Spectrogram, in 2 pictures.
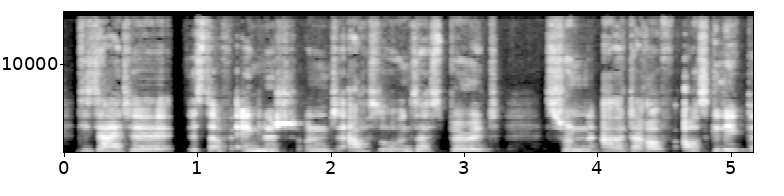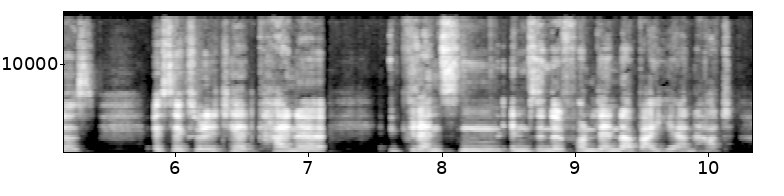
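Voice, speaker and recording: A woman with an average-pitched voice speaks as a guest in an interview. She sounds informal and conversational, feeling her way through answers and dropping in English business terms. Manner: informal, hesitant, sprinkles in English business words. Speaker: interview guest, start-up co-founder.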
